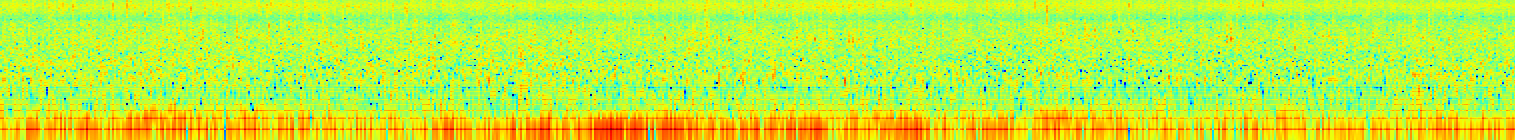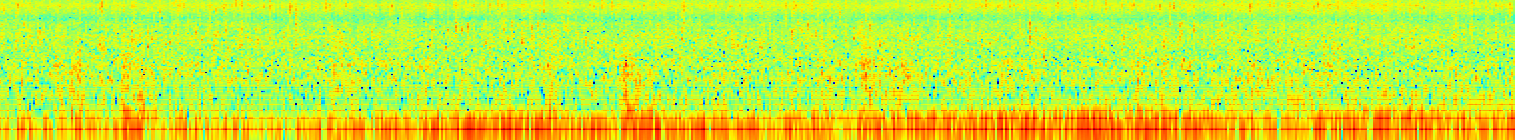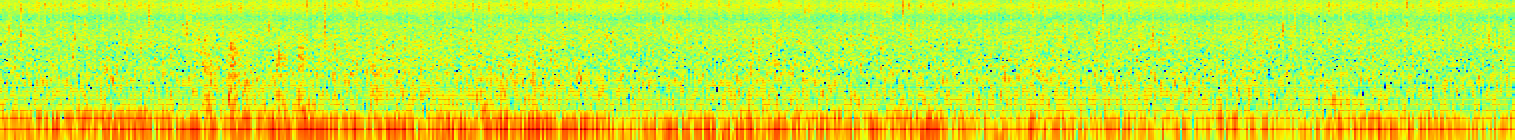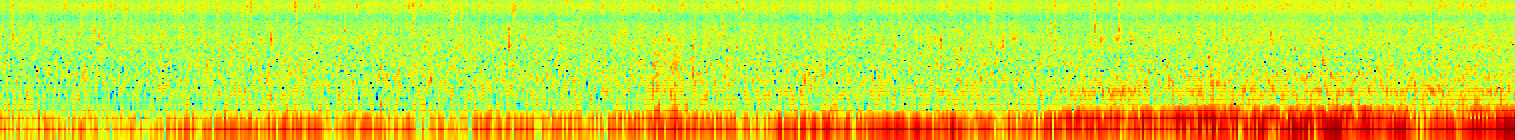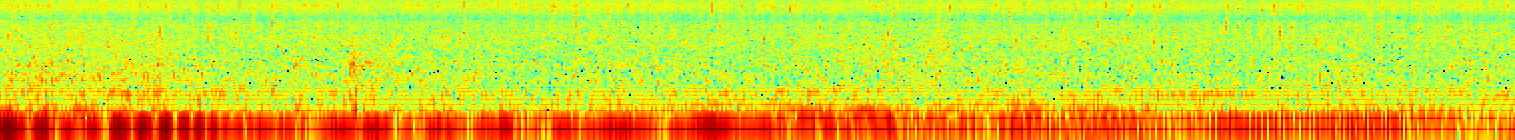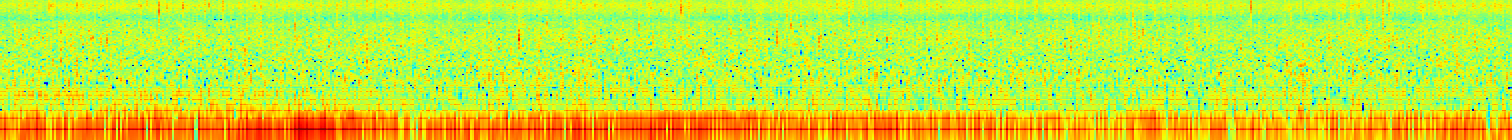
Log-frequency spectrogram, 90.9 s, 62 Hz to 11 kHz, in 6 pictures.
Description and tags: Waterfall from wastewater pipe on the riverside near Leningradsky bridge.
Recorded 2012-10-13.
XT-stereo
